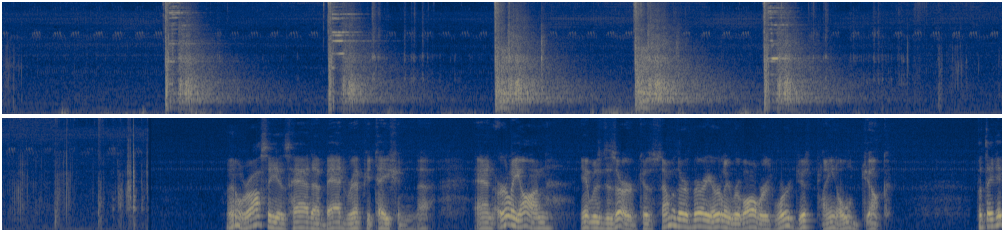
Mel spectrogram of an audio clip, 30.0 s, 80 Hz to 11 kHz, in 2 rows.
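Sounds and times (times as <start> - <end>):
revolver shots: 2.4 - 4.0, 4.8 - 6.3, 7.4 - 13.0.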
